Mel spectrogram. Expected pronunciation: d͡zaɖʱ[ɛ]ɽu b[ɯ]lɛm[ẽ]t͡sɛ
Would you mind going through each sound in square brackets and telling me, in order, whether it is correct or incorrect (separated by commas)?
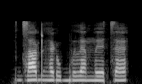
correct, correct, incorrect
